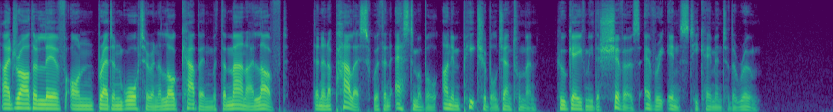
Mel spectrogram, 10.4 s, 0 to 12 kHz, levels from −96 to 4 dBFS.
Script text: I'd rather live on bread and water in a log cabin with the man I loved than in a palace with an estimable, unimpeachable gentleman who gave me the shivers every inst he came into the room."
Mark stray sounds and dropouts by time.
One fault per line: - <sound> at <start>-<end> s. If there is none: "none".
none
